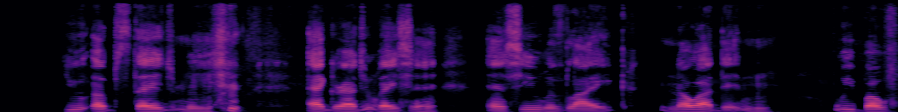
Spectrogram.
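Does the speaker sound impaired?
Yes: cerebral palsy; therapists had stair climbing to bathroom as exercise.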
